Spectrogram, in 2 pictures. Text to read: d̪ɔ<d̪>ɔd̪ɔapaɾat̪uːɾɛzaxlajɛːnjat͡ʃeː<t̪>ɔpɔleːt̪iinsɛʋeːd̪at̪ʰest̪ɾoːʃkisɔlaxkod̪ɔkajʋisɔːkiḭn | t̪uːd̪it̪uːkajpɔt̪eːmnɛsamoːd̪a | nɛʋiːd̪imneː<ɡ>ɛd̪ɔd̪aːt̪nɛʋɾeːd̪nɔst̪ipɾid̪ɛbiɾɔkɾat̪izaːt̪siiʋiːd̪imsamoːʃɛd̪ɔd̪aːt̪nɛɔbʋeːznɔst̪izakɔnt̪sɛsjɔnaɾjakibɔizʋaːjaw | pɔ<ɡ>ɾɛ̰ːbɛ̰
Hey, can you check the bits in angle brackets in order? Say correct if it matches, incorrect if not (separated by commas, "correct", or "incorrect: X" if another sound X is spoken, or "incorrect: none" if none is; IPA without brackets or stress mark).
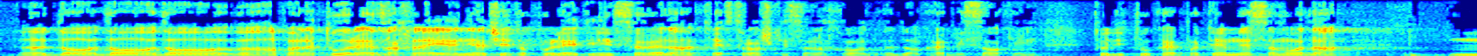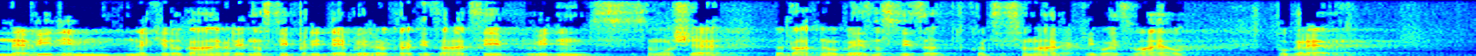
correct, correct, incorrect: k, correct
